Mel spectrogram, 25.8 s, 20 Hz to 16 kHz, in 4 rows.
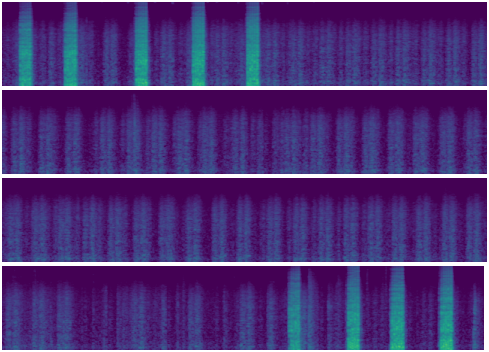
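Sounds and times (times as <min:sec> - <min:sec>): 
R poneli strophes through a heterodyne detector: 0:00.2 - 0:01.0, 0:23.2 - 0:23.4, 0:24.0 - 0:25.4.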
